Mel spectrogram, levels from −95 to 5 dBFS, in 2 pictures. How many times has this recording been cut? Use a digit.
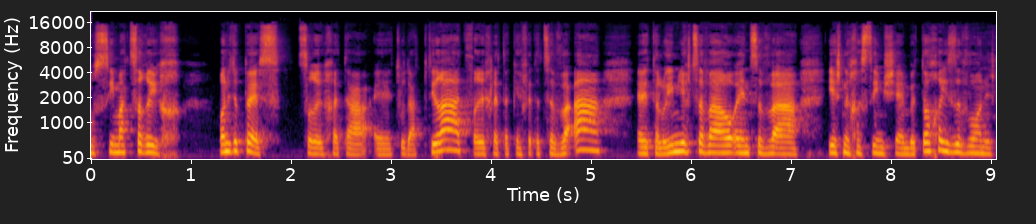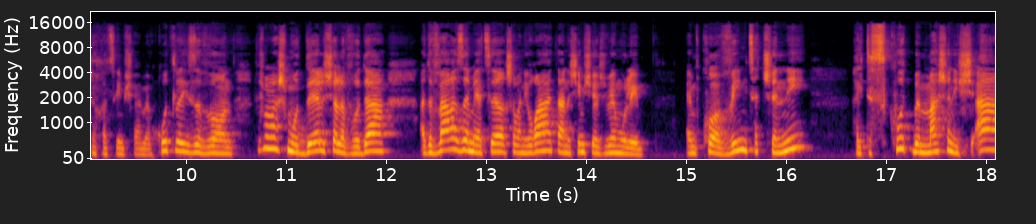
0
